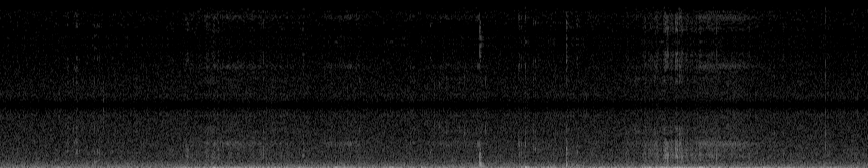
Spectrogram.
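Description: Faint splashing and sloshing of water as a hooked large rainbow trout thrashes at the surface, with a louder flurry of splashes about six and a half seconds in.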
